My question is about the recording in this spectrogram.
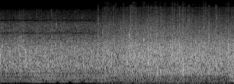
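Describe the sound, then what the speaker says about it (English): A crowd applauds steadily, the clapping swelling a little louder after the first second and continuing dense and sustained throughout. "Come on, give a hand clap and praise"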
